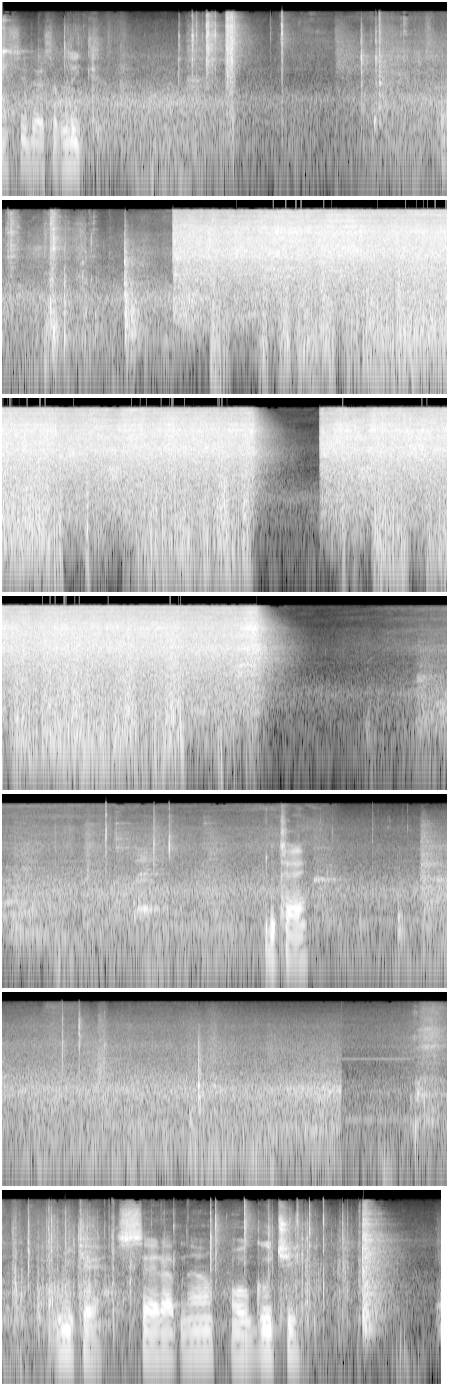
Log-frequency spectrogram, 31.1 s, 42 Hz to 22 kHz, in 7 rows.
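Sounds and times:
compressed air blow gun hissing: 0:06.2 - 0:16.2.

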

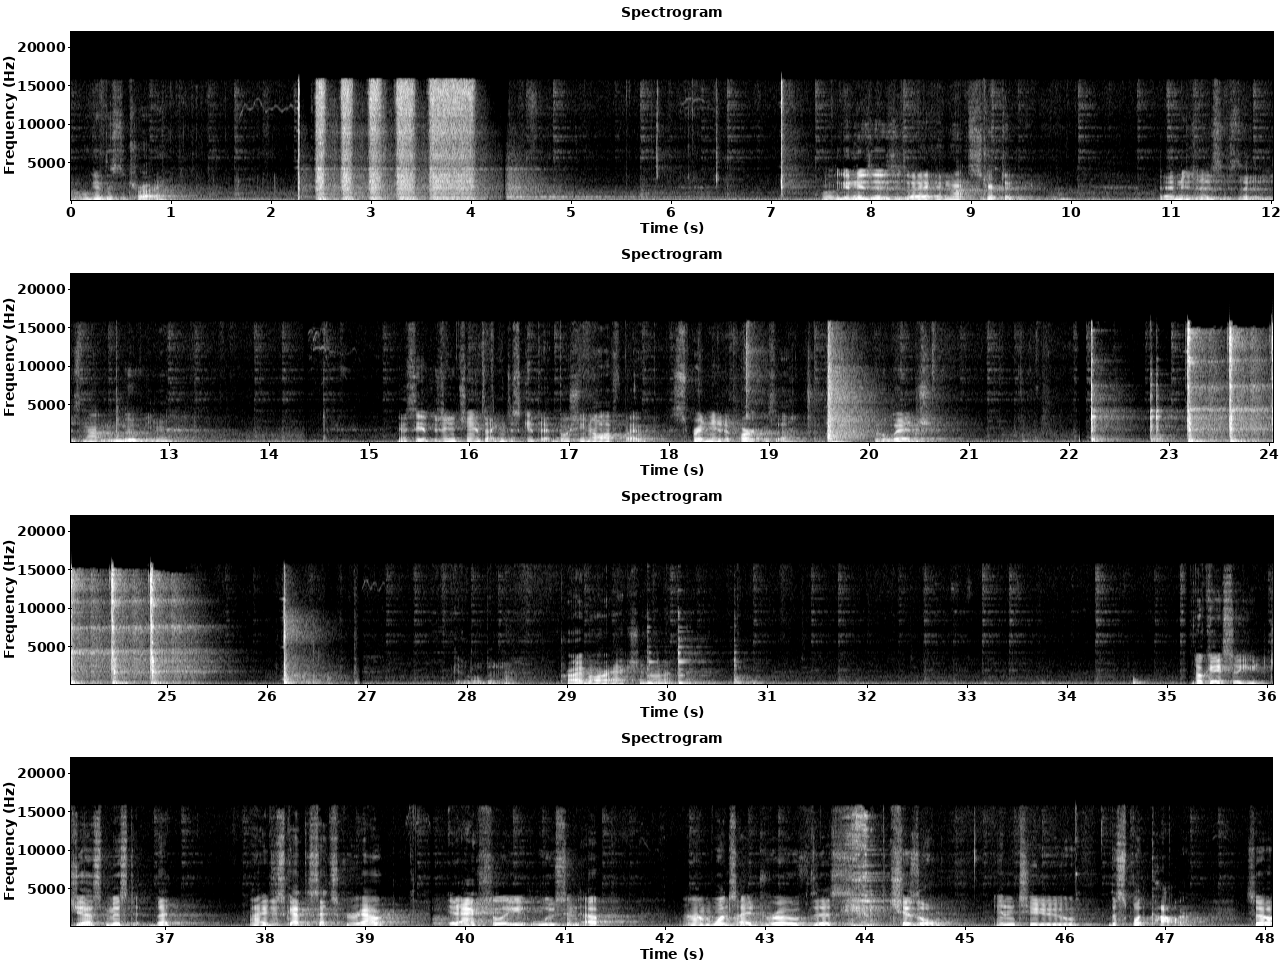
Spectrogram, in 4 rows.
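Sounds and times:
impact gun hammering: 0:23.2 - 0:25.5.

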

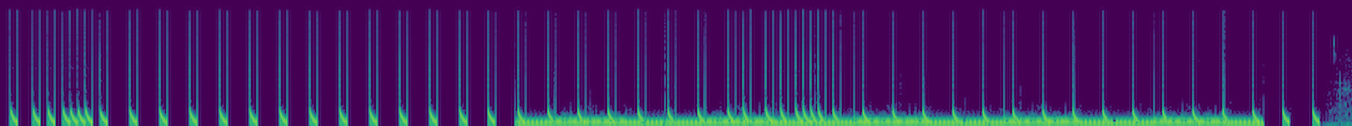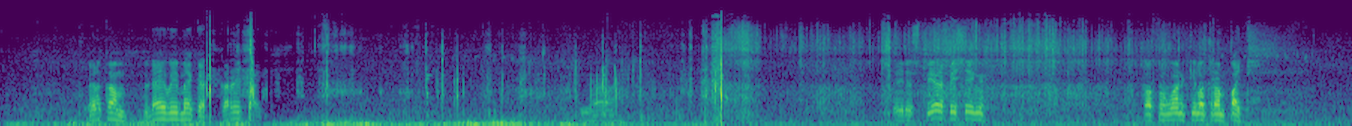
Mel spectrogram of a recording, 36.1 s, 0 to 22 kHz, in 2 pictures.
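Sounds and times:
deep bass line: 0:00.1 - 0:17.6
drum machine kick: 0:00.1 - 0:17.7.

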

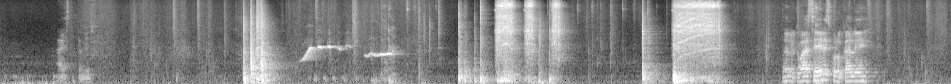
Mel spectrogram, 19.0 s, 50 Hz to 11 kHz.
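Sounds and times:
person whistling: 0:06.0 - 0:08.1
power drill driving screws: 0:09.9 - 0:11.4, 0:13.4 - 0:14.6.

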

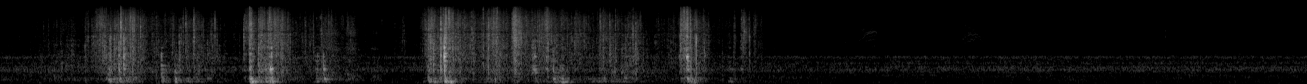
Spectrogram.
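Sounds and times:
rustling leaves: 0:00.0 - 0:13.0
twigs snapping: 0:00.3 - 0:07.7.

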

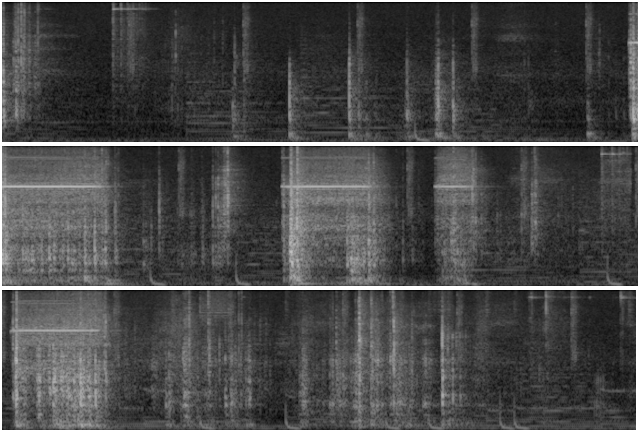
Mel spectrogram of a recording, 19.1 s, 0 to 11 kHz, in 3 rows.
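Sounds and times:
background music: 0:00.0 - 0:19.0
drill motor whirring: 0:06.3 - 0:07.5, 0:09.2 - 0:11.2, 0:12.8 - 0:13.8
drill clicks: 0:06.3 - 0:07.6, 0:08.5 - 0:11.2, 0:12.8 - 0:13.9.

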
